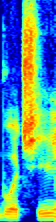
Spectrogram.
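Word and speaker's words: Boakye: Je l'ai prononcé Boaqué tout à l'heure, mais du coup comme Sylvain avait dit en début d'émission, boachier, il faut bien le prononcer. Bo boachier.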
